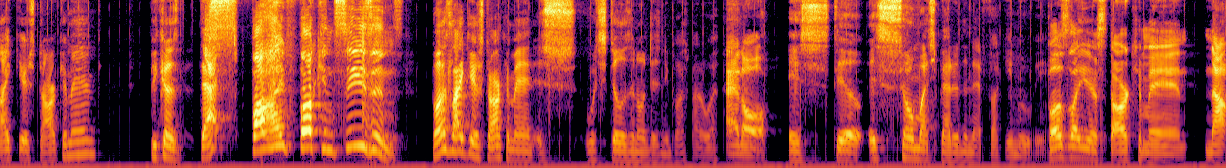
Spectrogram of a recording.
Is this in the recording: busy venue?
no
